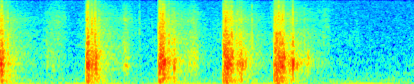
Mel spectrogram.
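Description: A paper towel pressed and rubbed against a loose chainsaw chain on cardboard: about five short crinkling scrapes, roughly three a second, that stop about halfway through.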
